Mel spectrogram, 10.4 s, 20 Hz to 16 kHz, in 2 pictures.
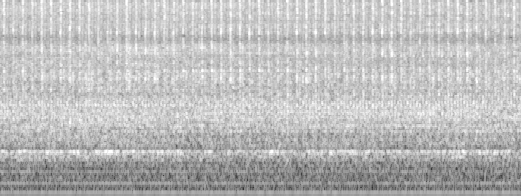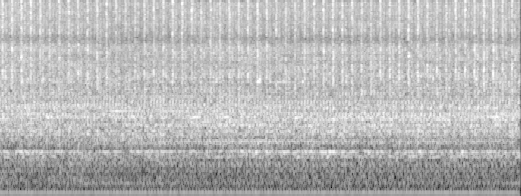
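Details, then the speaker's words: Audi A6 restarted after reassembly following loud knocking and condensate under the cover: fast light ticking, three to four per second, over steady idle; hydraulic lifters refilling, quieter than before and gradually fading, possibly damaged by oil starvation. "Пока стук есть, какой-то свист появился. Сейчас должны компенсаторы очень долго могут прокачиваться, блядь."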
